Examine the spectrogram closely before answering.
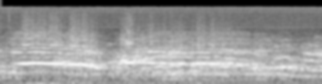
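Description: A boy talks loudly, close by.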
